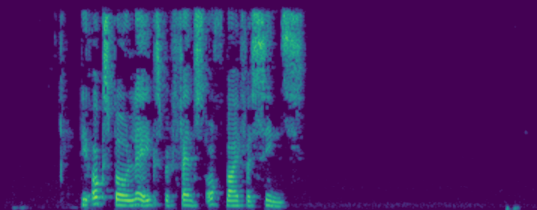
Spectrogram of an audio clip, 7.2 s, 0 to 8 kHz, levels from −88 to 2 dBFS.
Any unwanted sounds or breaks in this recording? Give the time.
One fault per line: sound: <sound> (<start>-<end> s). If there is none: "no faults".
no faults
